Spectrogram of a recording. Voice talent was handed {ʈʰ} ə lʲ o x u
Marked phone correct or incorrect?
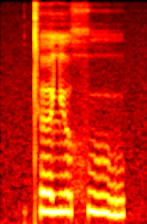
incorrect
